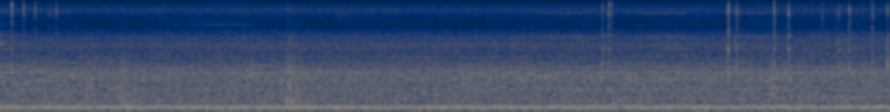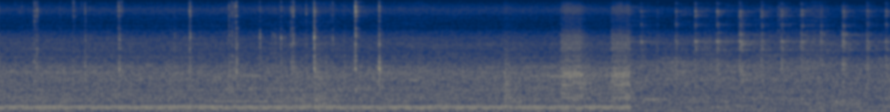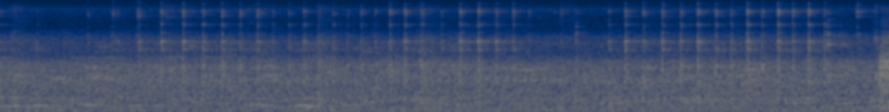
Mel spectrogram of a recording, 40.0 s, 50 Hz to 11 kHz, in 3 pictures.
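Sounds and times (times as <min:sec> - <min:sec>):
machine hum: 0:00.0 - 0:23.0.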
